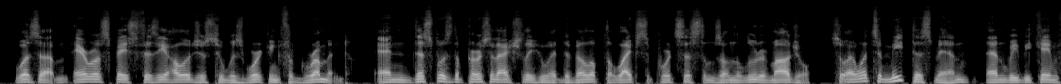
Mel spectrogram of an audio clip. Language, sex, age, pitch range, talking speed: English, male, 50-69, 100-115 Hz, 205 wpm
